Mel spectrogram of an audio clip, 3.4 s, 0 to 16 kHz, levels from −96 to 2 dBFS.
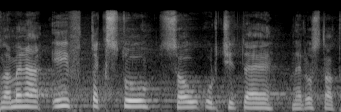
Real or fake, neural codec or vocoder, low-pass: real; none; 10.8 kHz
